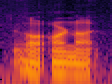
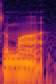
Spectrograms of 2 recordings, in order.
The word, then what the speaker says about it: Amott: I know it's Chris Amott, and I wrote it incorrectly, and that's why I pronounce it Arnott. I know it's Amott, so my fault.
